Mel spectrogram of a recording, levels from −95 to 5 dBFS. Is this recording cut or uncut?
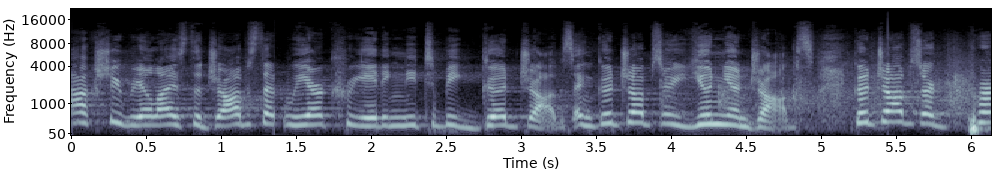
cut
